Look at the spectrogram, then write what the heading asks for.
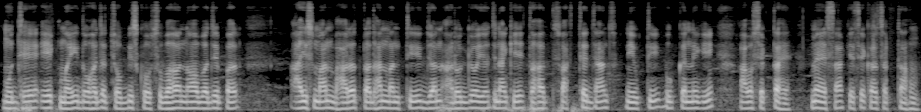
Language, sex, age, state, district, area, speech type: Hindi, male, 45-60, Madhya Pradesh, Chhindwara, rural, read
